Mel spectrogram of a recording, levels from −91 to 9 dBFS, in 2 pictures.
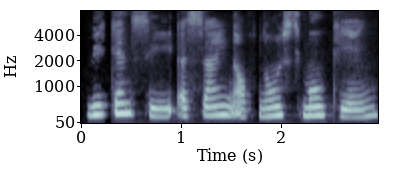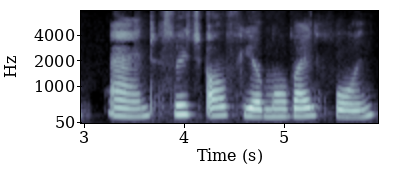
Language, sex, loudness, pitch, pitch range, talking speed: English, female, -17 LUFS, 220 Hz, 205-240 Hz, 140 wpm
